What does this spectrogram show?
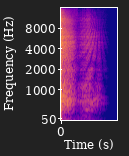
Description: Clap; Vengeance Samples

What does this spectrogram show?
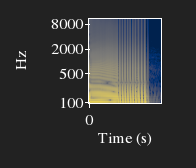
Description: Synth Shots; Vengeance Samples

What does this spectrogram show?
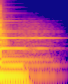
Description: Synth Bass; Vengeance Samples; VEE Synth Shots

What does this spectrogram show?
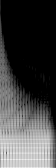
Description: Bass C, Offbeat Bass

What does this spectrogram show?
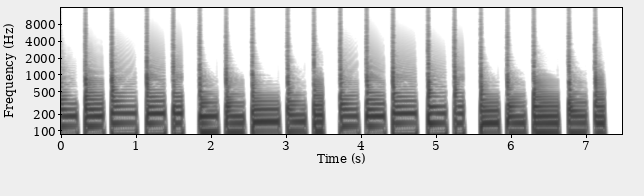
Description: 128BPM Bass Root B, TechHouse; Full Effect; Vengeance Samples; Bonus TechHouse Kits

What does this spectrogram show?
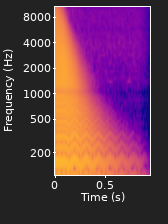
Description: Bass Juno D#; Vengeance Samples

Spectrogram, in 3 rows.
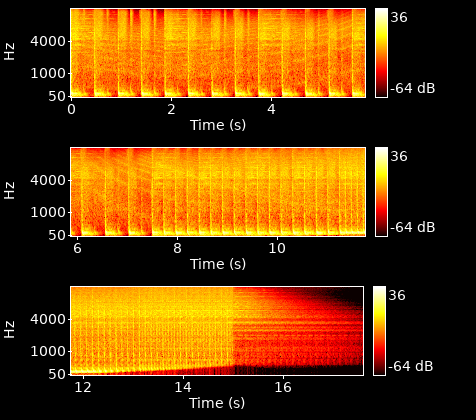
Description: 128BPM The Big Bam, House Electro Fills; 8Bars; Vengeance Samples

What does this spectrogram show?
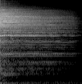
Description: Cymbals Ride; Vengeance Samples

